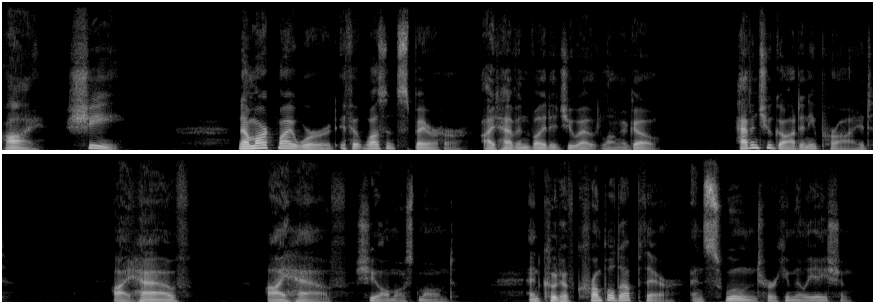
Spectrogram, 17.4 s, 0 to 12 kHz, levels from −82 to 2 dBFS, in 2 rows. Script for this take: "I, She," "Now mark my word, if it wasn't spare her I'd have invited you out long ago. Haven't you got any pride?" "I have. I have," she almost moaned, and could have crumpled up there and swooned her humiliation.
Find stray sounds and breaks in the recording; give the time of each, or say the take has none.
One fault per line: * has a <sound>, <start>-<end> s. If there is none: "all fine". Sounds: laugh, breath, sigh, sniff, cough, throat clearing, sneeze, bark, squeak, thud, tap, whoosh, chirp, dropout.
all fine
